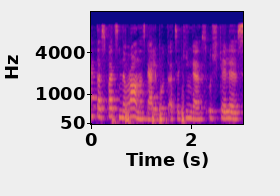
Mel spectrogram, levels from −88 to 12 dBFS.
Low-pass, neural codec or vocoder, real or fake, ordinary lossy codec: 9.9 kHz; none; real; AAC, 96 kbps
